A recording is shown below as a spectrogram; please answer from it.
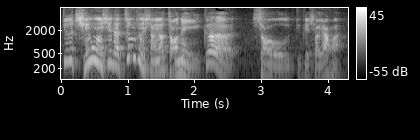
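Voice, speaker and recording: A man reading a classic novel aloud to his daughter, pausing to explain and asking rhetorical questions. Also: a little high, wildly swooping pitch, bright, forceful tone. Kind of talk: storytelling with explanations.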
